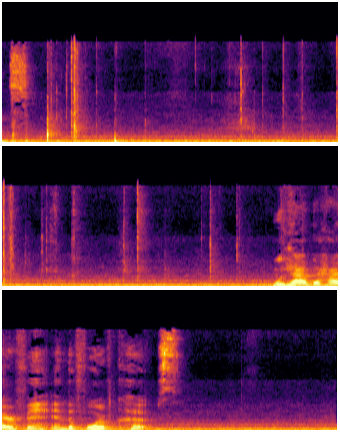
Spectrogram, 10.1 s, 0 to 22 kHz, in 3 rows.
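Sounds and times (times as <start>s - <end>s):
low steady hum: 0.0s - 10.0s
cards shuffling: 2.2s - 5.8s.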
